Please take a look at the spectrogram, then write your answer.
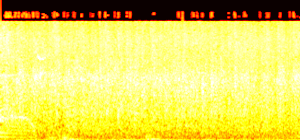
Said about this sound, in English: Let's give the nerd a big round of applause.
